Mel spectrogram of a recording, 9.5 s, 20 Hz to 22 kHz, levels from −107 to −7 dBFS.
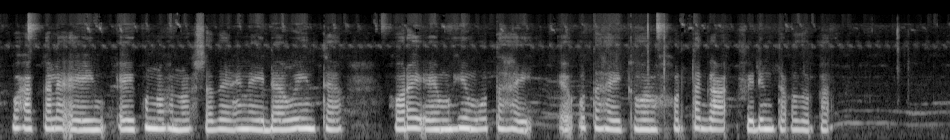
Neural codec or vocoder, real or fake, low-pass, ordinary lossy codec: vocoder, 48 kHz, 128 mel bands, Vocos; fake; 14.4 kHz; Opus, 32 kbps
